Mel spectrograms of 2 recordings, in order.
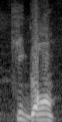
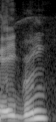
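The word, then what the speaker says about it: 氣功: trabalhamos a parte do Qigong ou Chi Kung. E essa palavra Qigong ou Chi Kung ela está pronunciada no mandarim no Putonghua. Se for pronunciar em cantonês, a pronúncia é HEI GUNG, ok.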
